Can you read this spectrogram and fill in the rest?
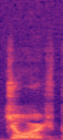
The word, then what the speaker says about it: Jorge: And it's actually George, but it's spelled Jorge.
